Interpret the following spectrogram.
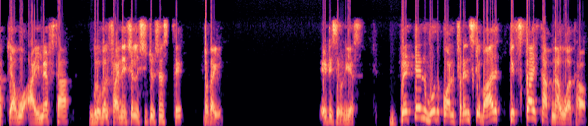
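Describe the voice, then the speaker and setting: A man's voice: a little high, mellow, no room sound, poor audio. A man with an Indian accent teaching an online exam-prep class, quizzing students, reading out their answers and mixing English terms into his talk. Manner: reads out student names and answers, scolds jokingly. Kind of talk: live online quiz class.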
